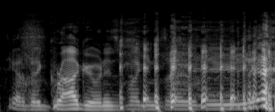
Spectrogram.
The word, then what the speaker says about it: Grogu: It's Grogu.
